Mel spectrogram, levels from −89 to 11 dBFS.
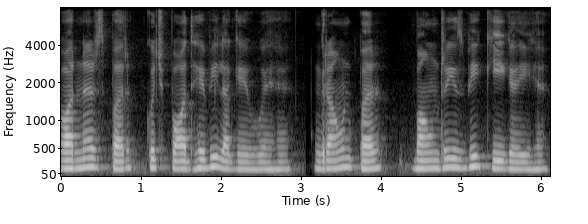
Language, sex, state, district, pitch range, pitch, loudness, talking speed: Hindi, male, Bihar, Katihar, 135-155 Hz, 145 Hz, -19 LUFS, 135 wpm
